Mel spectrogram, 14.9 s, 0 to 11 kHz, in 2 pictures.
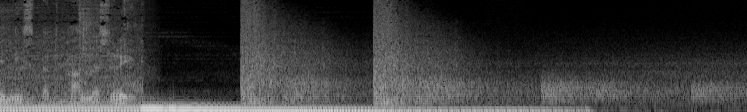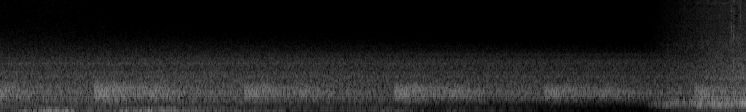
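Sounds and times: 
low rumble: 0:00.0 - 0:10.6
speech: 0:00.2 - 0:01.6
loud sharp gunshots fired at close range: 0:02.4 - 0:13.3.

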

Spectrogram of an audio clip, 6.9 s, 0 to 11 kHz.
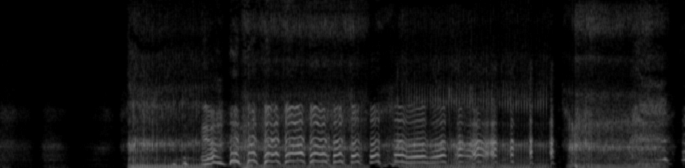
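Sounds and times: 
person imitating a man's snoring with a throaty snort: 0:01.2 - 0:06.8
laughter: 0:01.8 - 0:05.7
speech: 0:02.0 - 0:05.0.

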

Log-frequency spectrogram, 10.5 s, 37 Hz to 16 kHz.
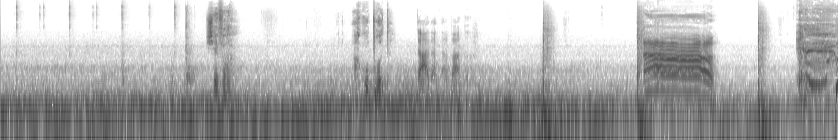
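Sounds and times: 
low rumble: 0:00.0 - 0:10.4
speech: 0:02.6 - 0:03.0, 0:04.4 - 0:06.0, 0:08.0 - 0:09.0
man groaning in pain: 0:08.0 - 0:09.0
man screaming in pain: 0:08.0 - 0:09.0.

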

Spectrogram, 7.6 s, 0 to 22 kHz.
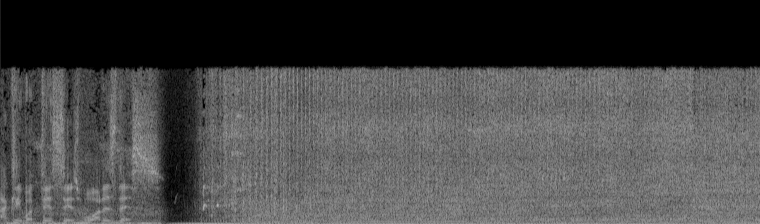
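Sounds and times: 
speech: 0:00.0 - 0:02.2
petrol lawnmower engine running: 0:02.0 - 0:07.5.

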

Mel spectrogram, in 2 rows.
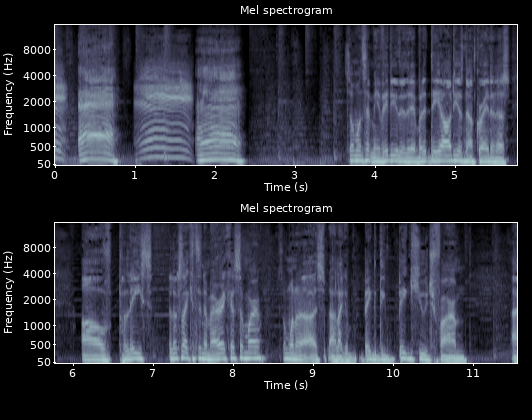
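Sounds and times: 
speech: 0:00.0 - 0:00.9, 0:03.7 - 0:11.5
person imitating wavering nasal goat bleats: 0:00.0 - 0:02.4.

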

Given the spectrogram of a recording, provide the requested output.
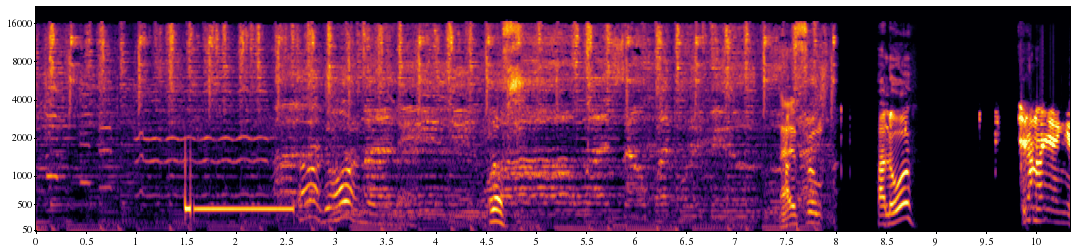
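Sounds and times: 
music playing: 0:00.0 - 0:08.0
short electronic beep of a telephone call: 0:01.5 - 0:02.6
steady unbroken telephone call tone: 0:01.5 - 0:02.6
speech: 0:02.8 - 0:03.8, 0:04.5 - 0:05.0, 0:07.4 - 0:08.9, 0:09.8 - 0:10.3.

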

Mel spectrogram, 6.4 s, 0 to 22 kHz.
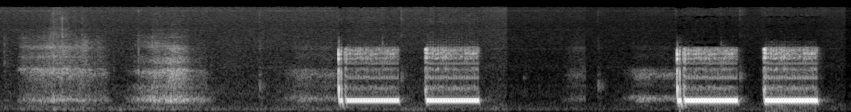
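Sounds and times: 
soft breathy noises: 0:00.0 - 0:02.8, 0:04.1 - 0:05.2
phone ringing with incoming call: 0:02.6 - 0:03.7, 0:05.1 - 0:06.2.

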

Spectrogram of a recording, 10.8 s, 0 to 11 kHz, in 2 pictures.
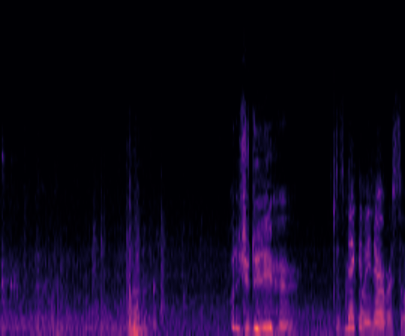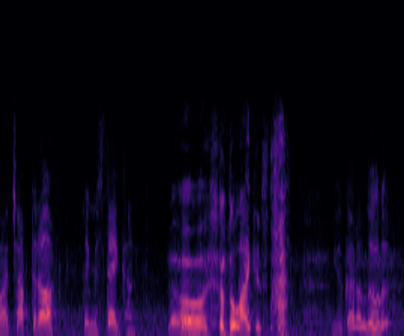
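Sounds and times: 
elevator door sliding shut: 0:00.0 - 0:03.6
speech: 0:03.1 - 0:10.7.

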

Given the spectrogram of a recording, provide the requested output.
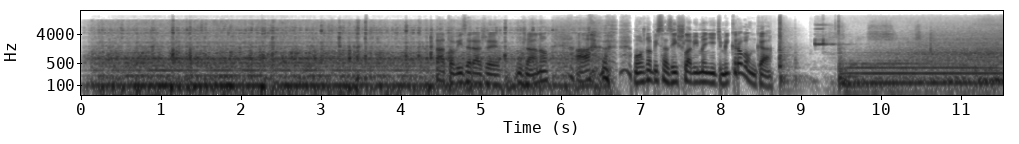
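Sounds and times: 
worn-out washing machine motor drone: 0:00.0 - 0:06.2, 0:09.5 - 0:11.5
speech: 0:04.5 - 0:08.9
laughter: 0:06.0 - 0:06.9.

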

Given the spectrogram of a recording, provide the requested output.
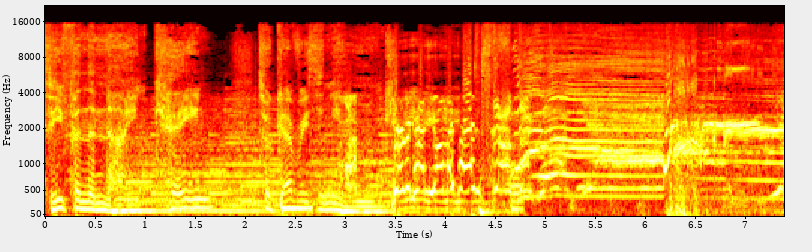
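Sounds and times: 
speech: 0:00.0 - 0:05.1
music: 0:00.0 - 0:07.3
excited woman's scream of joy after a music quiz: 0:04.6 - 0:07.3.

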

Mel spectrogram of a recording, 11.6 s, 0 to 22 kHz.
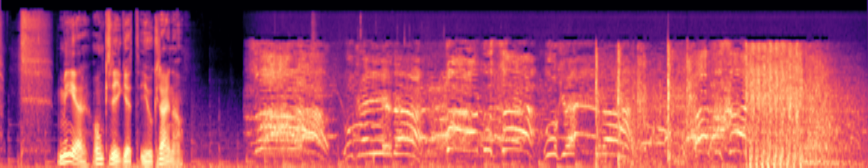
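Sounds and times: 
speech: 0:00.8 - 0:02.6
raised voices of a protest crowd: 0:03.3 - 0:10.1
automatic gunfire over a protest crowd: 0:08.2 - 0:11.4
single sharp gunshot: 0:10.0 - 0:11.5.

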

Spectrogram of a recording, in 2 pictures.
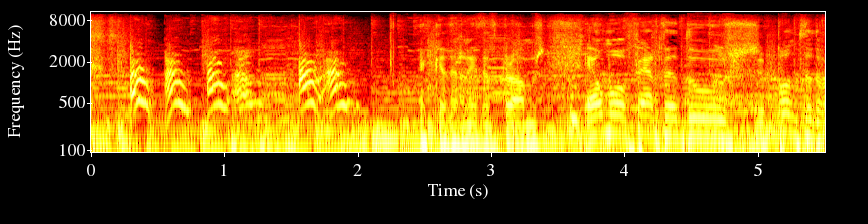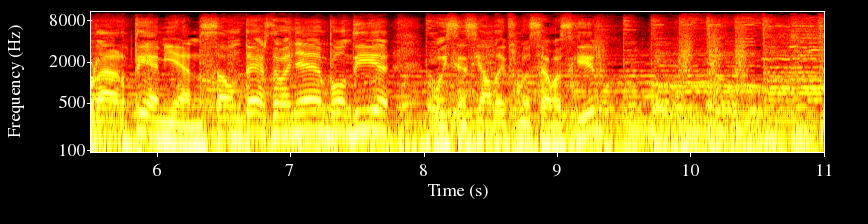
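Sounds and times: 
several voices imitating dog barking in a song: 0:00.2 - 0:02.1
speech: 0:02.6 - 0:10.2.

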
